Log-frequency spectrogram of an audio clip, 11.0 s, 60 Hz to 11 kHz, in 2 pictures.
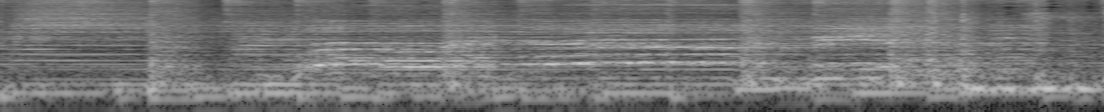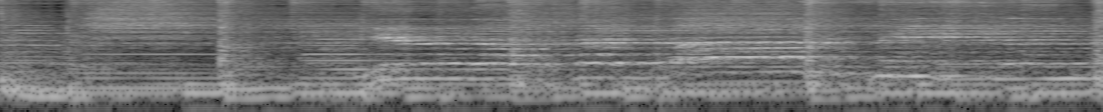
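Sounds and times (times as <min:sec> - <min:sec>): bass: 0:00.0 - 0:11.0
drums: 0:00.0 - 0:11.0
guitars: 0:00.0 - 0:11.0
choir holding long sung notes: 0:01.4 - 0:05.0, 0:07.3 - 0:11.0.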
